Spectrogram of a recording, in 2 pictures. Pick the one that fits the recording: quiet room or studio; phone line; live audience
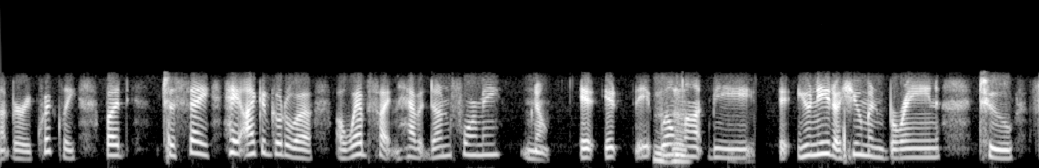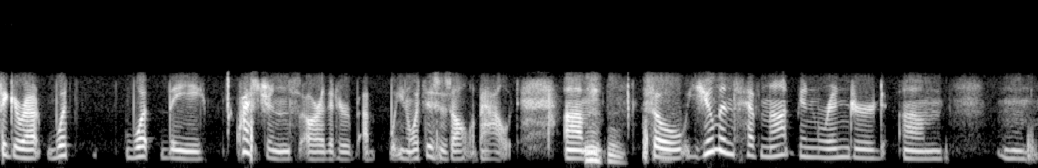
phone line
